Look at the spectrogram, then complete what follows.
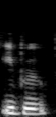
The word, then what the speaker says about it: Igbo: story of ebu landing that word there igbo is pronounced ebu which was the story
